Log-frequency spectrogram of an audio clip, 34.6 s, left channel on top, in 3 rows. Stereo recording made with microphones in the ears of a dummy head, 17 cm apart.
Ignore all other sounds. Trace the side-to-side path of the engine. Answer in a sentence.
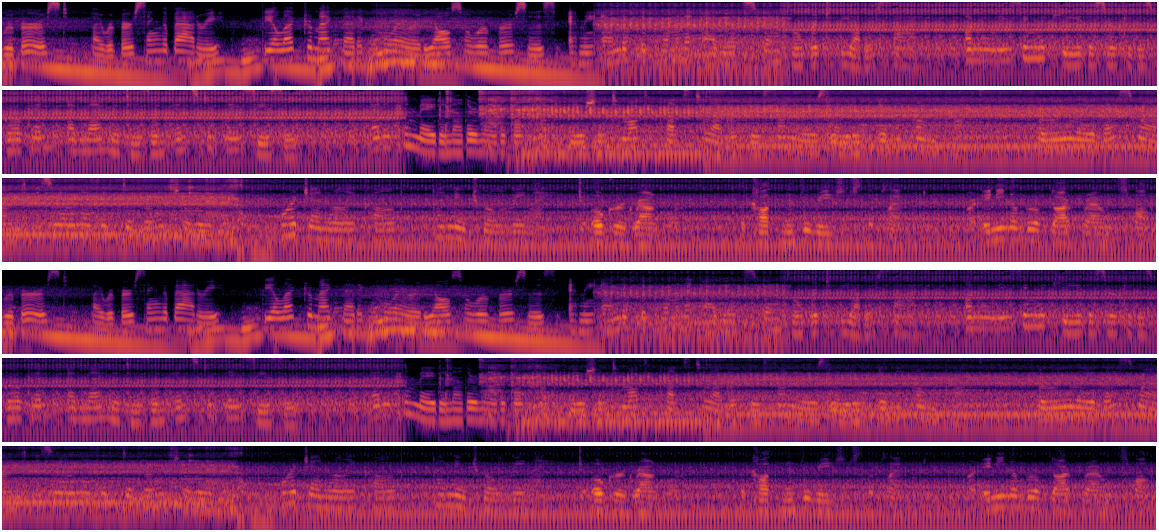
In this clip you hear the engine stay put.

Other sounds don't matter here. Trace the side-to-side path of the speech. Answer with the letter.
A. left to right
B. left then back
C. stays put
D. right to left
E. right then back
C.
